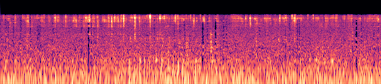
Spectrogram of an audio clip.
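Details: A wild hedgehog, male, feeding at a station in a Somerset garden in the UK, trail cam recording: busy crackling chewing clicks, irregular and dense, peaking in a louder snap midway, steady low background hiss.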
